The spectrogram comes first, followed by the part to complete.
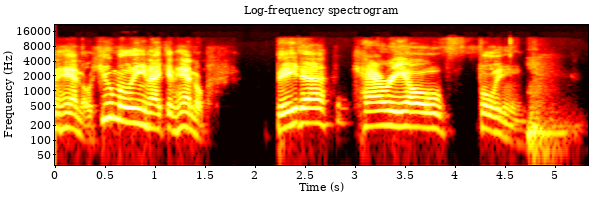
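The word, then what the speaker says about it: beta-caryophyllene: Beta caryophyllene. Beta caryophyllene.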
